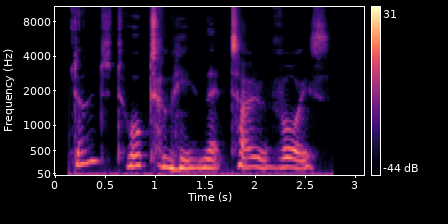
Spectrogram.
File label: tone; vocal aspects of speech delivery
